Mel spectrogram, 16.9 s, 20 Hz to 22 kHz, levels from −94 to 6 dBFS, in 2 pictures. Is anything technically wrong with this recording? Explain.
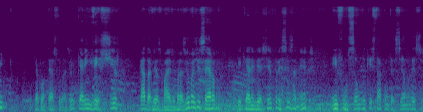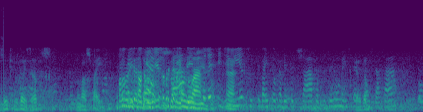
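Yes. From 8.54 s to the end the sound abruptly turns duller and boxier, with nothing above 3.8 kHz, which points to the input likely switched to a poorer device. Unlike plain filtering, a faint new background noise appears with it, though the level holds steady and there is no gap.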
